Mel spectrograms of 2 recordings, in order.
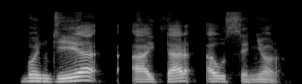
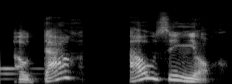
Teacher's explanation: podemos mejorar la R para que no suene tan como el español y que suene más como la R uvular, y que suene como autau au señor.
